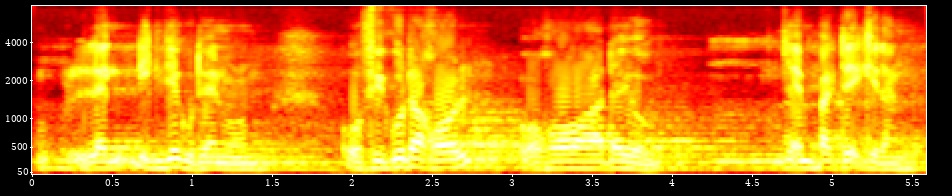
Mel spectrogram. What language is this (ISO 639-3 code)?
srr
